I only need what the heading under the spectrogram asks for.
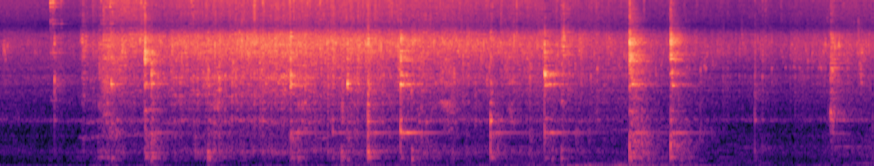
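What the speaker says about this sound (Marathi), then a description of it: "कांदा छान परतून झालेला आहे." Onion for chicken rassa sautés in a pan with a steady close sizzle, broken by repeated scraping stirs and clicks of a spoon against the pan, with no voices.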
